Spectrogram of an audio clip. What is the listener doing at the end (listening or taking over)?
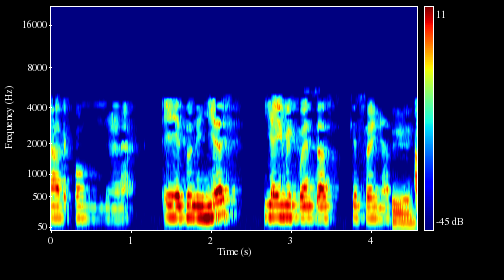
listening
